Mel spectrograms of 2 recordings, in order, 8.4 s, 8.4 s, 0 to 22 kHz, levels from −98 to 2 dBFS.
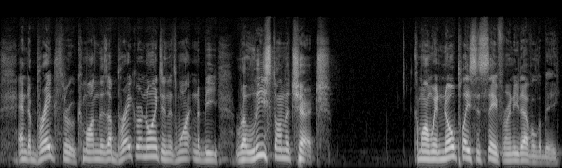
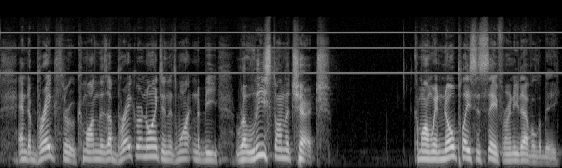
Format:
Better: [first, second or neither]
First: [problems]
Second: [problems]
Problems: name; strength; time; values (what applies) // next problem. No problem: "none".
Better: first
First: none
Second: high-pitched whine; noticeable; throughout; 4.5 kHz, 10 dB below the speech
